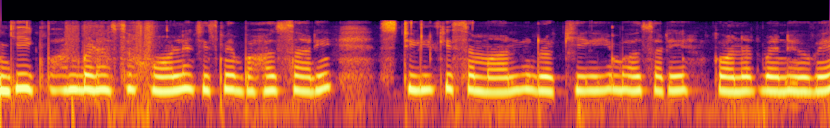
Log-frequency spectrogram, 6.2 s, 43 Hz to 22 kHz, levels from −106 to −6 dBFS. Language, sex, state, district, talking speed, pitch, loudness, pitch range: Hindi, female, Punjab, Pathankot, 200 wpm, 275 Hz, -13 LUFS, 265-280 Hz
